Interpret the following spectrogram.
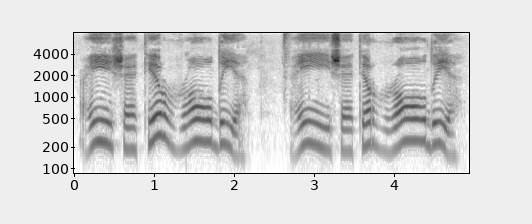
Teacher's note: مفيش غنة بقى كده، ادغام بغير غنة، مفيش غنة وكمان ادغام كامل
